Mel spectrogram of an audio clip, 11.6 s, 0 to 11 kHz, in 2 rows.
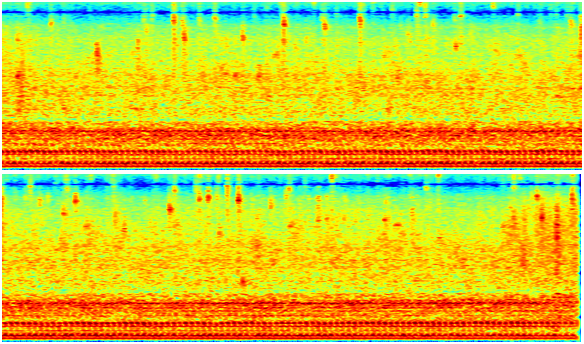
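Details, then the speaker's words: Caravan water pump after noise-reduction work, seating refitted, about 40–42 dB versus about 57 before: a steady low even hum with a smooth pulse and no mounting rattle; normal pump running. "and final test with all the seating back so that does sound much quieter from where we were"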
